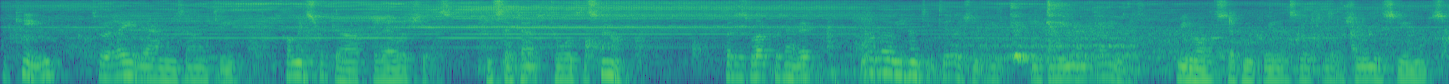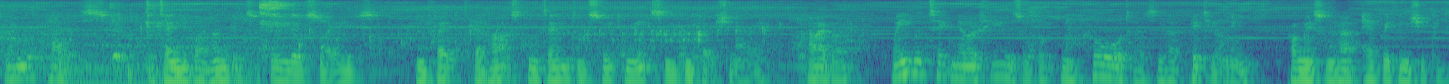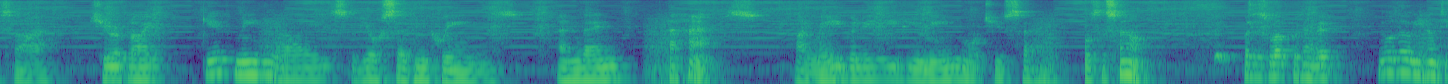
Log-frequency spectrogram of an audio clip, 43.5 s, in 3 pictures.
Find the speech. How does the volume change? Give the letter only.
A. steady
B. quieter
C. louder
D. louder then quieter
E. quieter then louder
A.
